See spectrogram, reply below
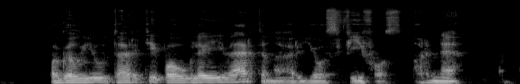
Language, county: Lithuanian, Klaipėda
